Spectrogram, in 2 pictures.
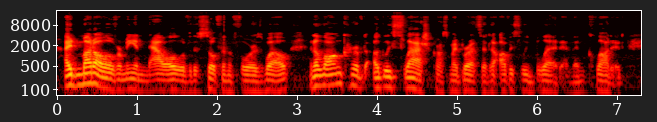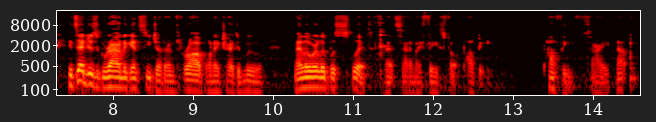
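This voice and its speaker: A man reading a novel aloud as host of a reaction series, in a dramatic, expressive manner. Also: on the low side, slight background noise, low-quality recording.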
